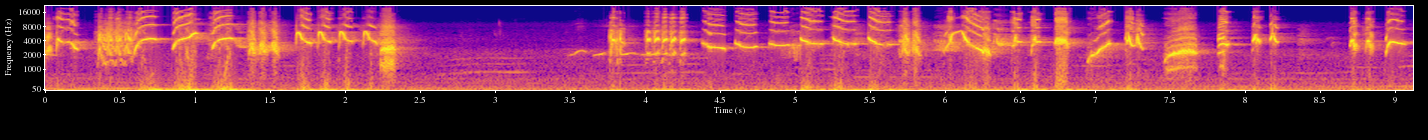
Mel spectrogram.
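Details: Captive jalak starling from a bird farm singing vigorously in full isian style: bursts of high looping whistles and sharp chirps, a short pause, then renewed rapid varied phrases with buzzy notes.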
